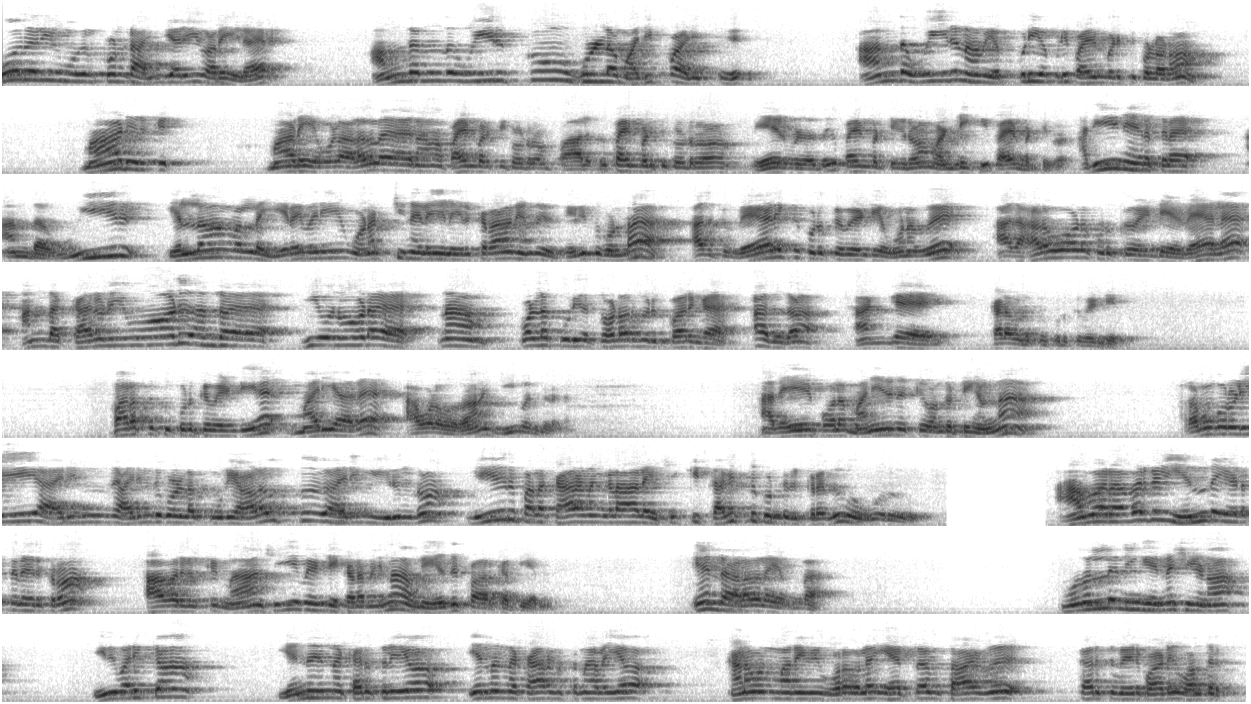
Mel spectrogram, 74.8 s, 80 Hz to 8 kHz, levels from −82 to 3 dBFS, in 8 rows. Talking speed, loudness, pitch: 105 wpm, -18 LUFS, 235 Hz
